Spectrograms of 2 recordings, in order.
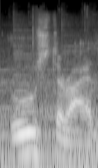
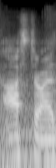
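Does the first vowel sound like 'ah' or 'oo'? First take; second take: oo; ah. First: The first vowel is a long 'oo'. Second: The first vowel is a short open 'ah'. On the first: The speaker calls it right. "Apparently it's Oosterizer" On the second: The speaker calls it wrong. "I kept saying Osterizer"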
